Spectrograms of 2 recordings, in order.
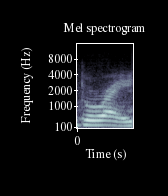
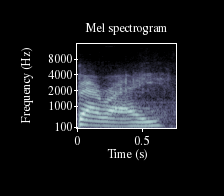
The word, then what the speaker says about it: beret: I think you mean beret, not berry.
